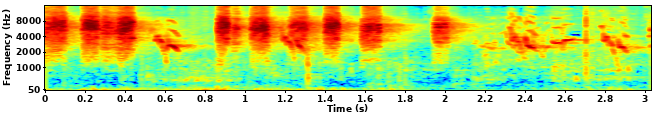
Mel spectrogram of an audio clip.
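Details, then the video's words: Australian parrot giving a rapid run of harsh, screechy squawks roughly every quarter second, easing into softer, thinner rising calls near the end. "Beautiful parrot sounds"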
